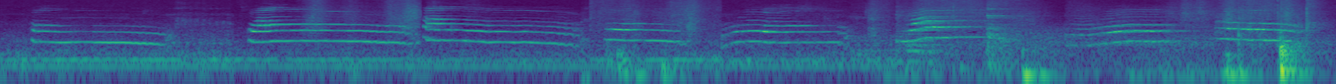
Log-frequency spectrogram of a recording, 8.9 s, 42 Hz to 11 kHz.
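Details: Pet cat, largely Chiro, from a compilation of household cats' voices recorded 16–22 October 2021: a run of seven drawn-out meows, some bending upward, becoming shorter and harsher toward the end, with a low steady hum and small knocks.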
